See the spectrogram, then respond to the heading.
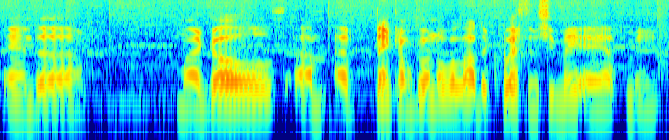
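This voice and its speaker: A man from Detroit, a hotel owner, answering interview questions in an earnest, unhurried way with frequent fillers. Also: fairly low pitch, fairly even intonation, mellow, faint music behind. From Detroit, USA. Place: hotel in Zanzibar.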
